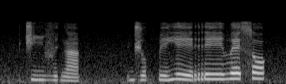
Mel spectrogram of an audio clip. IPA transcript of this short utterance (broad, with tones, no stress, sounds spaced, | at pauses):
t͡ʃ iː˨ v ɪ˨ ɡ ã˨ | d͡ʒ o˨ k͡p ɪ˨ j eː˦˨ r eː˦ β ɛ˦ s ɔ˦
